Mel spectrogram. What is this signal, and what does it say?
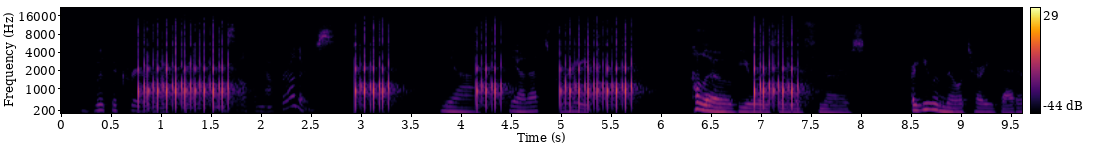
Pulse dialling, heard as clicks on a phone line, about 11 pulses a second, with speech in English. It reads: 0 4 3 8 5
